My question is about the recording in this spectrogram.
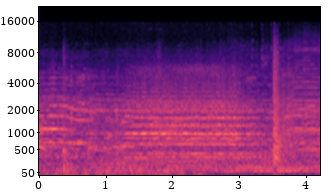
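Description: Several horns held on together in a busy street, their steady tones overlapping, over a background of crowd voices. A single sharp crack sounds about three and a half seconds in.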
